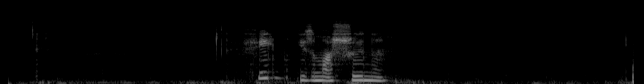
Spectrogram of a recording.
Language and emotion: Russian, sad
